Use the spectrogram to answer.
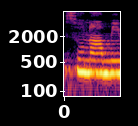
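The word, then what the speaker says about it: tsunami: सुनामी बोलते हैं इसको। इसमें टी साइलेंट होता है।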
